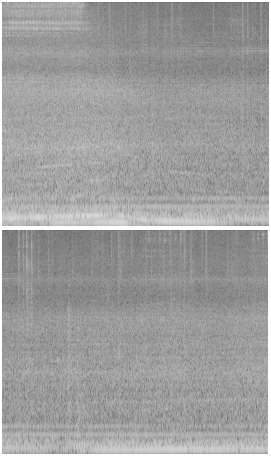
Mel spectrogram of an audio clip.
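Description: A double-decker bus running, heard from inside the passenger saloon: a loud, low, steady drone with a hum. It eases off about six seconds in and picks up again a second later.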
